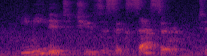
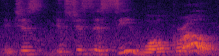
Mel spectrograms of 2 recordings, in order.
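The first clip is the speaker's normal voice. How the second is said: put-on higher, slower child's voice; a small boy defending himself, slowly; Ping's voice; 11 semitones higher, slower than usual. Ping answers his friend, a hurt child voice. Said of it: "Ping said".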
